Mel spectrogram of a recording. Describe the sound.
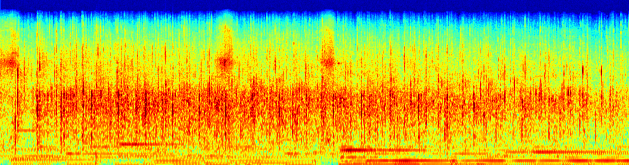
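A church audience applauds to welcome a family. Steady, dense clapping fills about eight seconds at an even level, with low sustained tones underneath.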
